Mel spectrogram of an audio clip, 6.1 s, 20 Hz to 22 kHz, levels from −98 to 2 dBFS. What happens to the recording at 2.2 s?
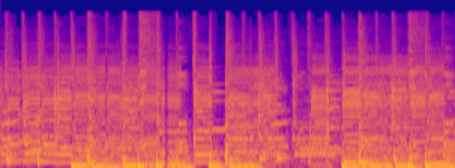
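At 2.17 to 2.24 s there is a short stall from a late packet. The jitter buffer ran dry, so the receiver stretched the preceding sound by about 40 ms until the packet arrived, then resumed without losing anything. It is heard as a briefly held sound with a slight buzz or dip.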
